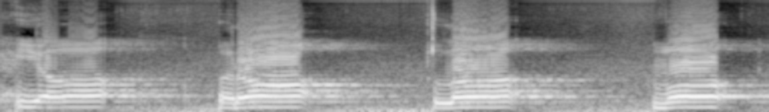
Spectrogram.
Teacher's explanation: इनको अंतस्थ इसलिए बोला गया है क्योंकि न तो ये जीवा के पिछले हिस्से से बोले जाते हैं और न ही अगले हिस्से से, बल्कि इनका उच्चारण स्थान बीच में है। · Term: अंतस्थ व्यंजन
